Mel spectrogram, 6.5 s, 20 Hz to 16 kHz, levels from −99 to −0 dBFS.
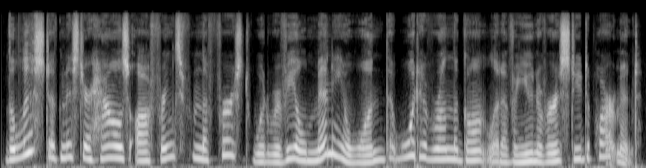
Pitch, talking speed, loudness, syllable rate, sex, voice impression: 220 Hz, 225 wpm, -19 LUFS, 6.0 syllables/s, female, feminine, adult-like, tensed, powerful, slightly bright, clear, fluent, intellectual, calm, elegant, lively, slightly sharp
